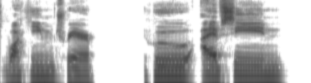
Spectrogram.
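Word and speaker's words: Joachim: uh directed by uh it's pronounced it's pronounced like joaquin just with an m yeah that's it's joakim trier who i have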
